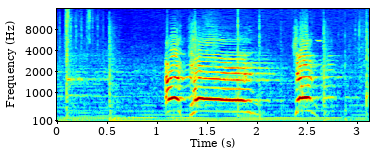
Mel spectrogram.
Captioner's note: voiceover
